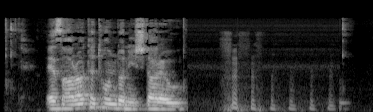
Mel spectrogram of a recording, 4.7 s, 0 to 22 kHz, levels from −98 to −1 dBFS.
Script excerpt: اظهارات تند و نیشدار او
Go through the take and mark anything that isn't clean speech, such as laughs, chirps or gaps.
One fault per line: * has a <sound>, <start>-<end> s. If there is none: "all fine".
* has a laugh, 2.7-4.2 s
